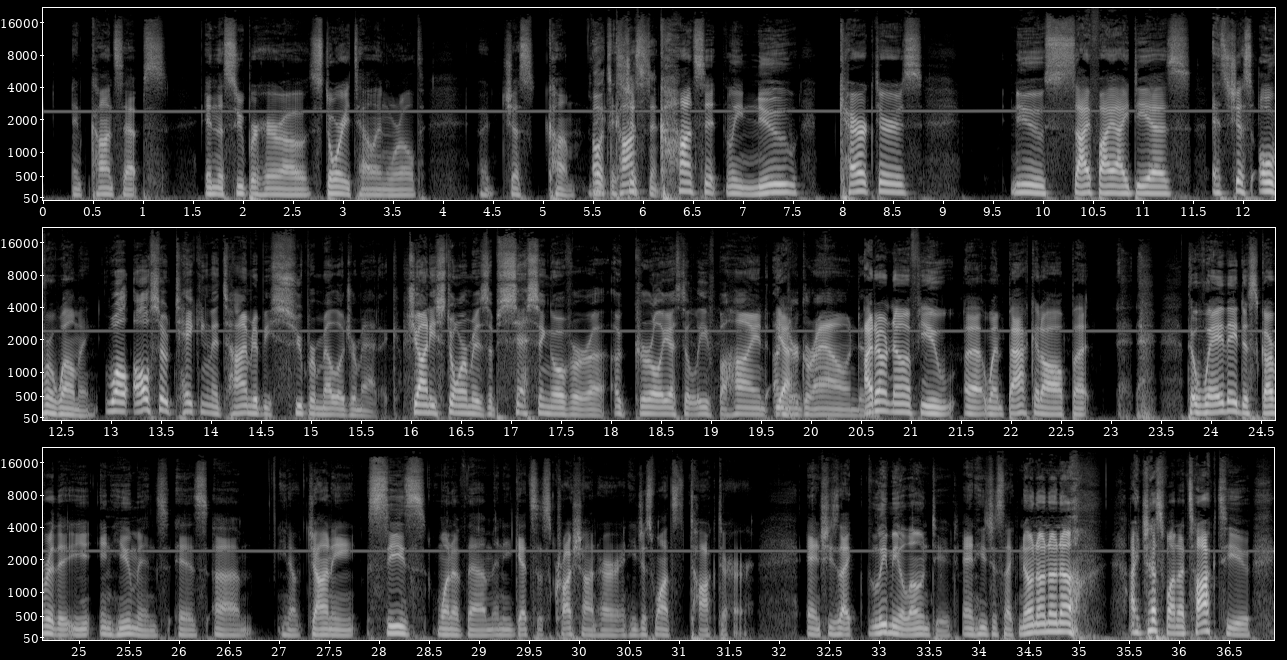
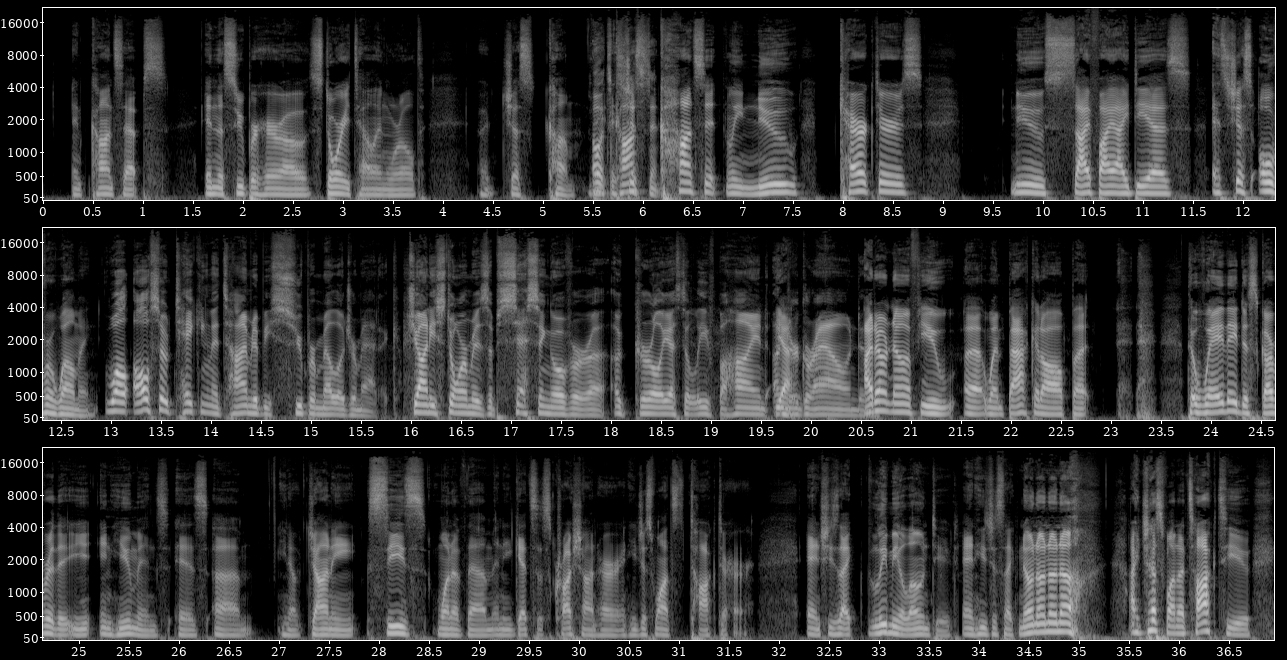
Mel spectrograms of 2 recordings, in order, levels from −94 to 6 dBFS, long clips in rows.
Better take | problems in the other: second | high-pitched whine; faint; throughout; 2.5 kHz, 25 dB below the speech

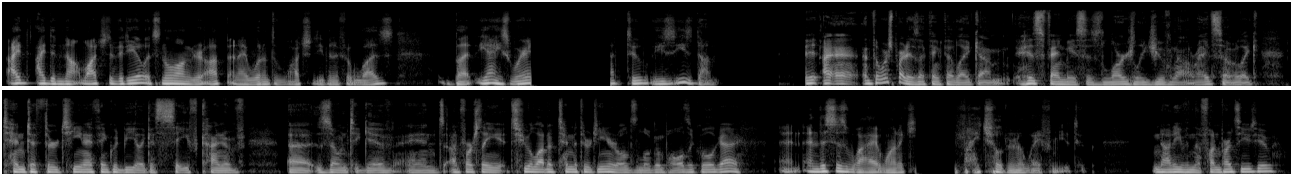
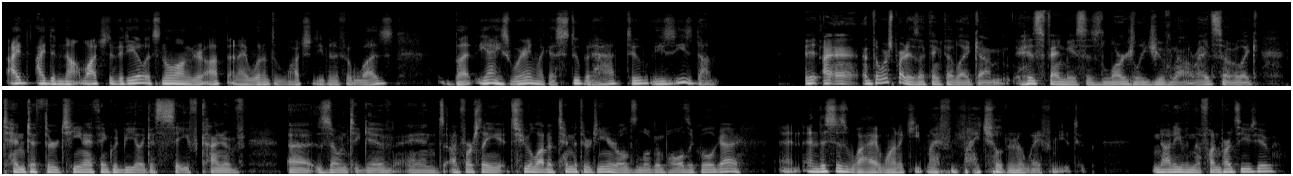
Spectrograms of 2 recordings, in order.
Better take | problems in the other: second | audio cutting out; at 5.5 s for 1 s and at 22 s

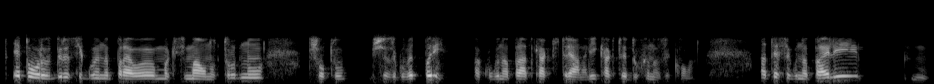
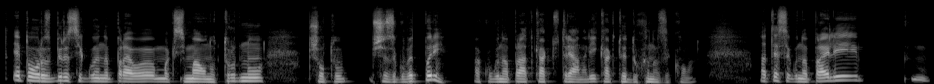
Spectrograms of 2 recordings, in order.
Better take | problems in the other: second | phone-call audio; nothing above 3.5 kHz

